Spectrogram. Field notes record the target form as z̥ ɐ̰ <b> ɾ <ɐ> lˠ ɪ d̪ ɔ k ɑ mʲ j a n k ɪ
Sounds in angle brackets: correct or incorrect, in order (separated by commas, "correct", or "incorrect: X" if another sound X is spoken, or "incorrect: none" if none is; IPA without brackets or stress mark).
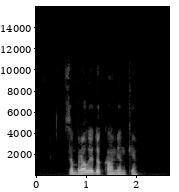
correct, incorrect: ɑ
